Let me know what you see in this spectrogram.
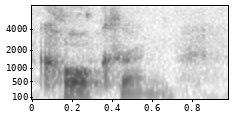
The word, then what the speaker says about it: Corcoran: CORCORAN.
